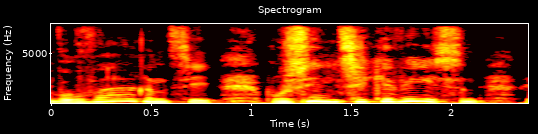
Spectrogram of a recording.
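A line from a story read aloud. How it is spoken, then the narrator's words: Hasty call. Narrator (German): rief hastig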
